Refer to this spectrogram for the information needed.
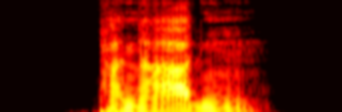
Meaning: plural of Panade
- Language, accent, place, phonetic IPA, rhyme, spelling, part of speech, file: German, Germany, Berlin, [paˈnaːdn̩], -aːdn̩, Panaden, noun, De-Panaden.ogg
